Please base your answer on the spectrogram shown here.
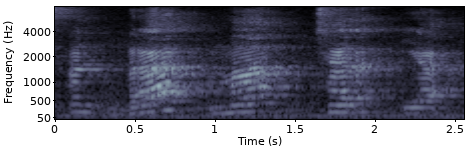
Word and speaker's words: Brahmacharya: Brahmacharya is a very Brahmacharya. Four syllables. Brahmacharya. Brahmacharya. Brahmacharya.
